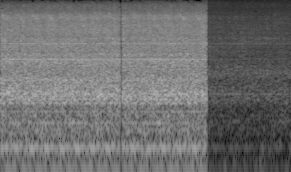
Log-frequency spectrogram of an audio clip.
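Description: A diesel locomotive engine idles with a steady low hum.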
